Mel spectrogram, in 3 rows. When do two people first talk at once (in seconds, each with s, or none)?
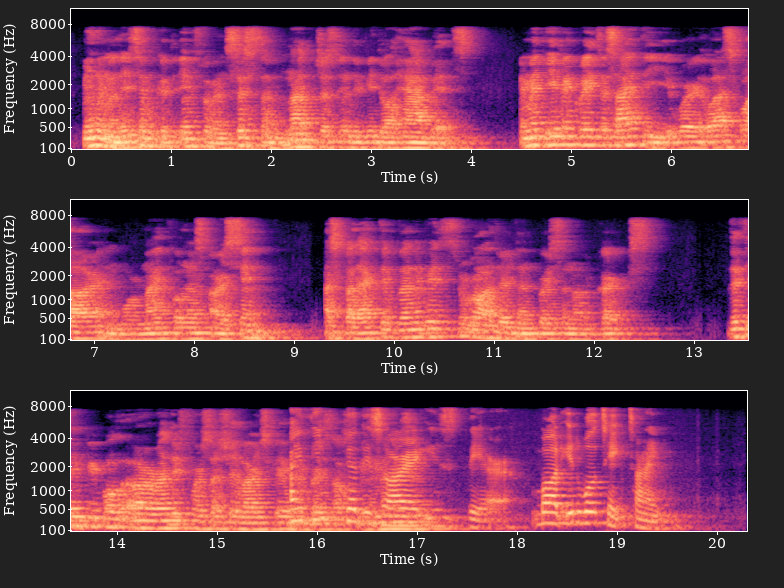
15.8 s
